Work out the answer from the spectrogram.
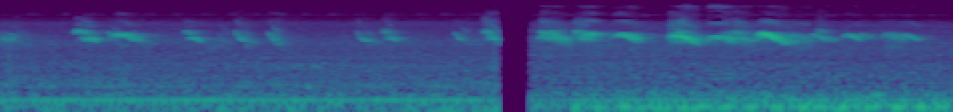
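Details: Adult purple martins encouraging new fledglings: rapid gurgling chirps and warbled notes, mostly high-pitched, in quick irregular bursts with a brief silent break midway; steady low hum underneath.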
